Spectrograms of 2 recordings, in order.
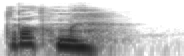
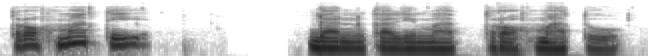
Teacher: Begitu pula dengan kalimat rohmati dan kalimat rohmatu, sama saja bila dihentikan membacanya huruf tak marbutohnya harus dibaca ha seperti kalimat rohmah.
